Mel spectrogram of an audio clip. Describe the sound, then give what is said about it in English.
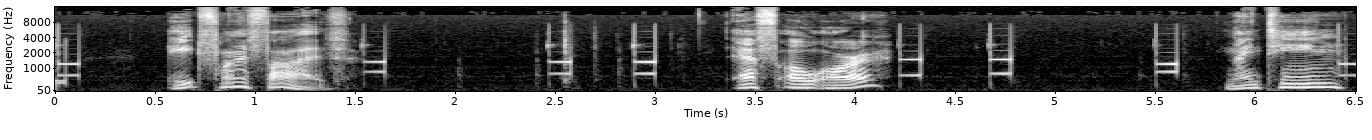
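Touch-tone dialing beeps from an office phone system, starting with 9 for an outside line before a toll-free number. Several short, clean two-tone beeps come singly and in pairs, alternating with stretches of a man talking. “Do we have a dial tone? Okay. We have to dial 9 to get out. All right. And then we dial”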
